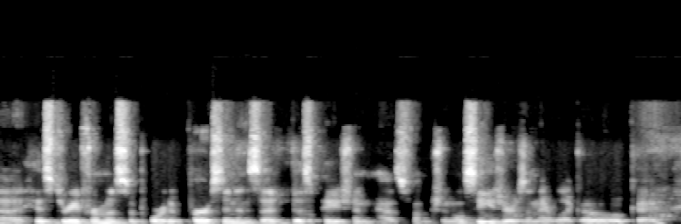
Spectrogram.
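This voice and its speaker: A man speaks at a fairly quick pace. His voice is somewhat breathy, with a dark, mellow tone. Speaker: neurologist. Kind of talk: lecture. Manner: fast.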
